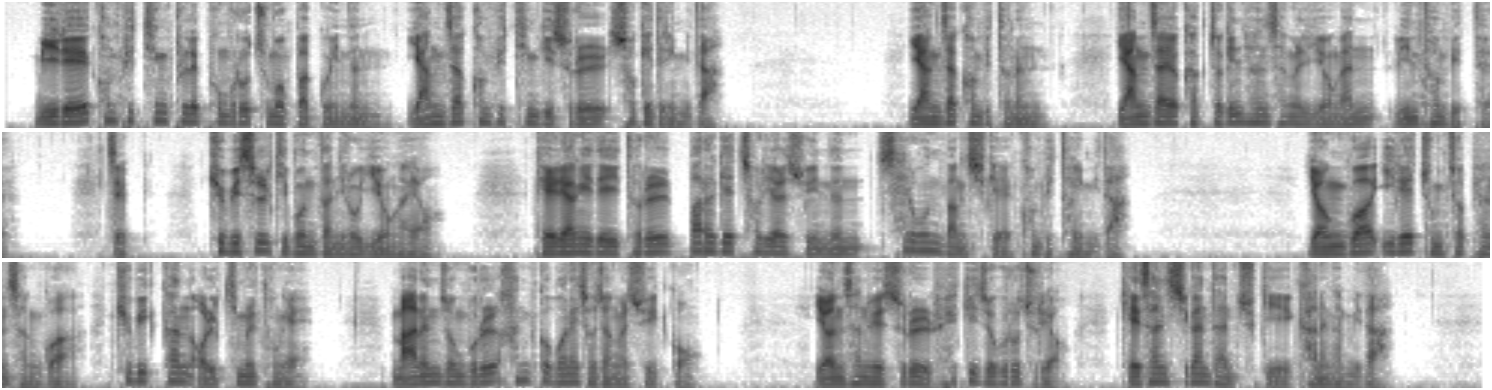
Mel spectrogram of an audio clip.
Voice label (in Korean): 전문성 있는 스마트한; 양자컴퓨팅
